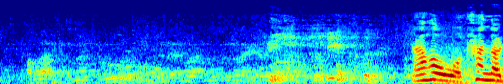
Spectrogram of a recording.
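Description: Several people talk quietly in the background.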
